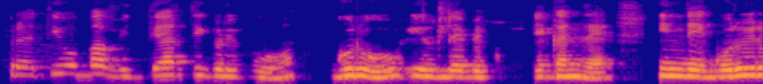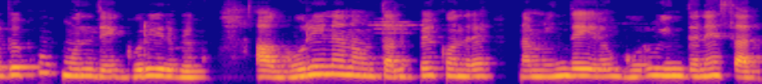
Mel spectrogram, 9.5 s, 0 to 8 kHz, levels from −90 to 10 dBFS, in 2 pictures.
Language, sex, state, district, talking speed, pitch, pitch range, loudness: Kannada, female, Karnataka, Mysore, 140 wpm, 200 Hz, 185-215 Hz, -18 LUFS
